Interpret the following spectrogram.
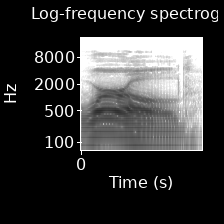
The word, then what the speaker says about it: world: to consider here are the words word and world world word world world these two words people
